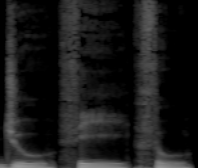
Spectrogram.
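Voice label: "juthithu", concatenated syllables; Affixing experiment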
